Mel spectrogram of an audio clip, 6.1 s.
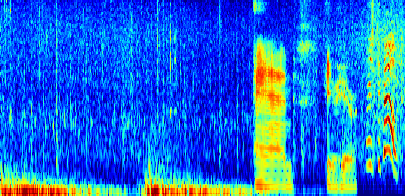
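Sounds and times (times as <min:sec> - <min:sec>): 
deep booming dinosaur footstep thuds: 0:00.0 - 0:04.9
light rain: 0:00.0 - 0:06.0
speech: 0:04.4 - 0:06.0.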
